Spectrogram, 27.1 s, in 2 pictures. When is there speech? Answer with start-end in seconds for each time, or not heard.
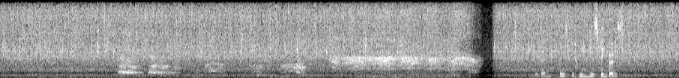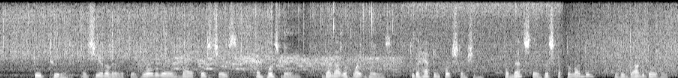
10.7-12.6, 14.2-26.9.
